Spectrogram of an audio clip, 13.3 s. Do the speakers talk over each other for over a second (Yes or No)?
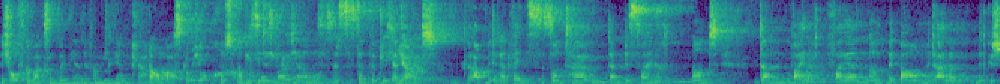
Yes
